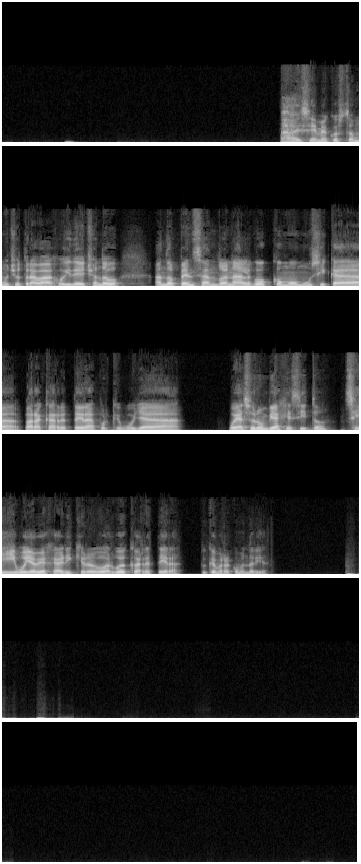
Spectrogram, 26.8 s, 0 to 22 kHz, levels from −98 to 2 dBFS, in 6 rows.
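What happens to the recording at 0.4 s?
Nothing goes wrong at 0.4 s; the speech passes through that moment intact, with no dropout, click or other fault.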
